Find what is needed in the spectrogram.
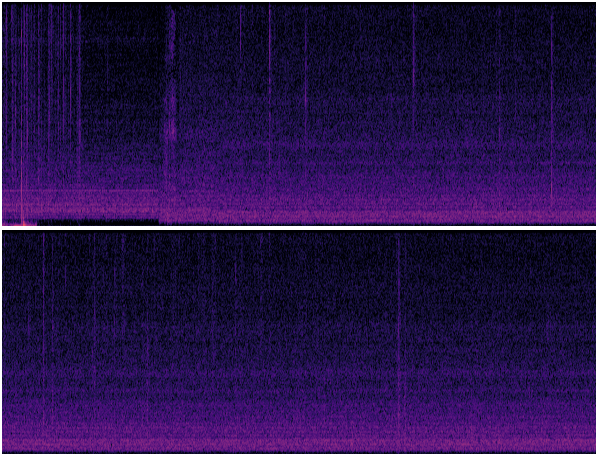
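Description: Steady faint hiss with a light hum, which is room tone or recording noise. A few faint ticks from handling are scattered through it.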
